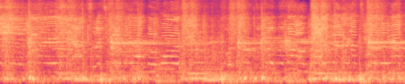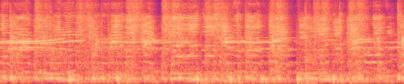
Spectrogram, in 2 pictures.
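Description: Live rock band playing loudly: drum kit, electric guitar and keyboard, with a held, wavering high note running over the beat.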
